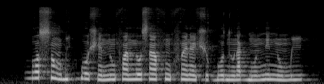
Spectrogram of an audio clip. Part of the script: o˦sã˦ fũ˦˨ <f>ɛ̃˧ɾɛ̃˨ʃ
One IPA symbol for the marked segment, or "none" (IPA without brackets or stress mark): f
